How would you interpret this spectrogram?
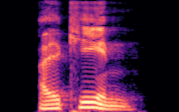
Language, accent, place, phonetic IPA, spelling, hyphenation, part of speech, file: German, Germany, Berlin, [alˈkeːn], Alken, Al‧ken, noun, De-Alken.ogg
- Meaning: alkene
